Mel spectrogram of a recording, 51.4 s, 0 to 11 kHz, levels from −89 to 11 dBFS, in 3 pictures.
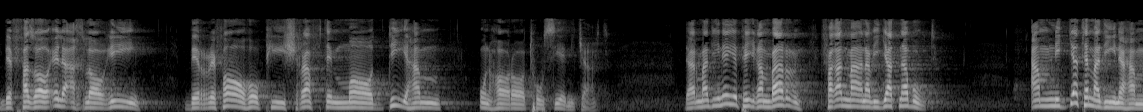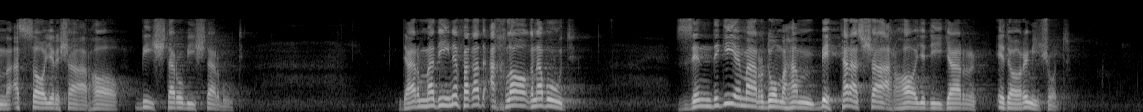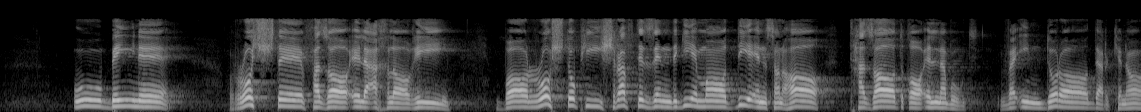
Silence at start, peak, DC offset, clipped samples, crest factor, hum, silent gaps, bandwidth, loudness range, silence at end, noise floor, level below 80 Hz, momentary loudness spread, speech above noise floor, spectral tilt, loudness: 0 s; -6 dBFS; under 0.1%; under 0.1%; 20 dB; none; none; 6.4 kHz; 7 LU; 0 s; -70 dBFS; -64 dBFS; 11 LU; 46 dB; -6 dB/octave; -25 LUFS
